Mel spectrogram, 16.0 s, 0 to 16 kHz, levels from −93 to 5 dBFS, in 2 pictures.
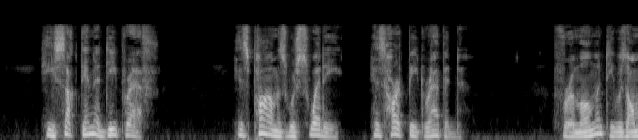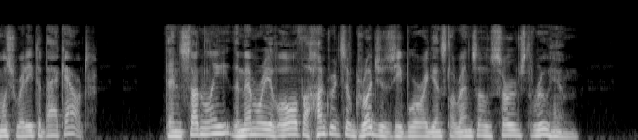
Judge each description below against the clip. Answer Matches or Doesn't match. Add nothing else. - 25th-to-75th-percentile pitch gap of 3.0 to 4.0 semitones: Doesn't match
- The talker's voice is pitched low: Matches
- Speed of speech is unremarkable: Matches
